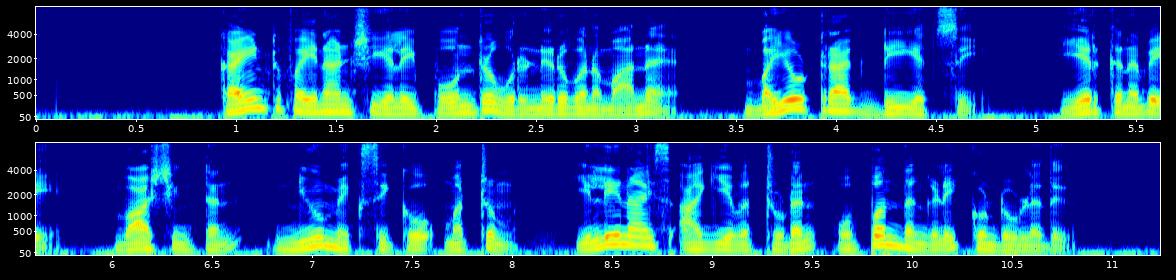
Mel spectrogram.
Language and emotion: Tamil, neutral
